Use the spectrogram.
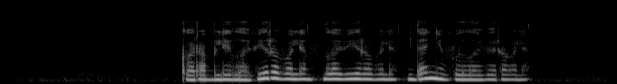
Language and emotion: Russian, neutral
